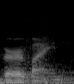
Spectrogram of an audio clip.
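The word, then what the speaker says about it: vervain: as well blue verine in Jamaica we call it vervine we have that FL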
